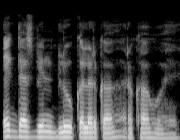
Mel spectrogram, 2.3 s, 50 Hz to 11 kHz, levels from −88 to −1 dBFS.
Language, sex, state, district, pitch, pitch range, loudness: Hindi, male, Arunachal Pradesh, Lower Dibang Valley, 115 Hz, 110-125 Hz, -16 LUFS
